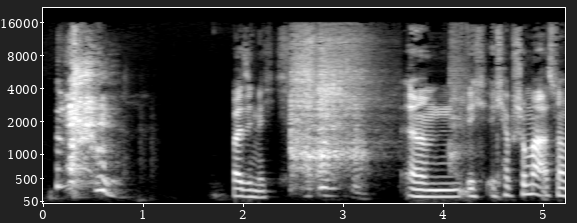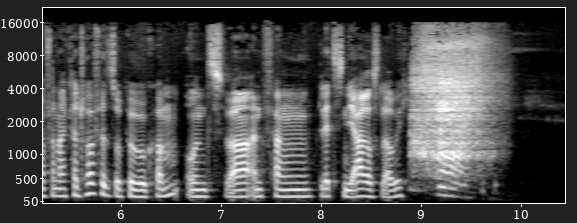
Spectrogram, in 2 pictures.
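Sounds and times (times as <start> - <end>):
sneeze: 0.2 - 0.9, 2.4 - 4.4, 8.9 - 9.9
speech: 0.5 - 0.8, 1.9 - 9.4.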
